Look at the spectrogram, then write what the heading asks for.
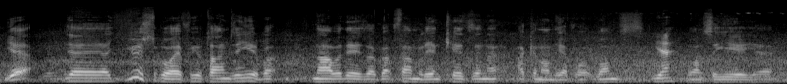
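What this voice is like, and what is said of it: Slight Lancashire English accent. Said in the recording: “You've got a bit of a Lancashire accent.”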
